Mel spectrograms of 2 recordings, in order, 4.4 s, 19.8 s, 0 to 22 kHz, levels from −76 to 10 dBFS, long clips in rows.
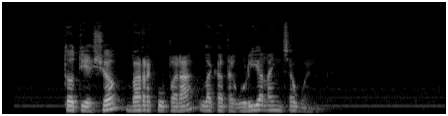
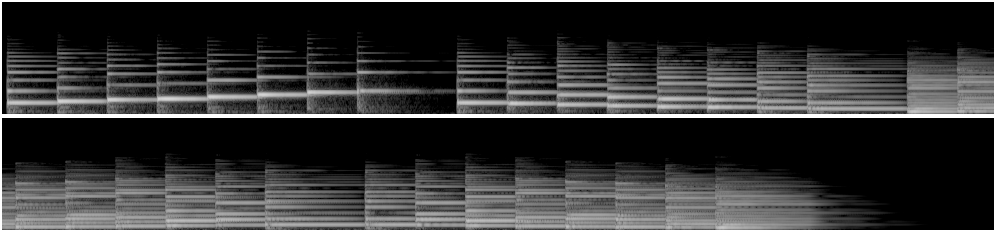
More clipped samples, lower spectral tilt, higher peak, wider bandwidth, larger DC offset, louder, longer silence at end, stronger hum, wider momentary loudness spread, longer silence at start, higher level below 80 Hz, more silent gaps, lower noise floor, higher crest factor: neither; second, -6 dB/octave vs -10 dB/octave; second, -8 dBFS vs -2 dBFS; first, 11 kHz vs 6 kHz; neither; second, -27 LUFS vs -17 LUFS; second, 1.35 s vs 1.7 s; neither; about the same, 11 LU vs 9 LU; first, 0.6 s vs 0.05 s; second, -80 dBFS vs -50 dBFS; neither; second, -62 dBFS vs -87 dBFS; first, 22 dB vs 14 dB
